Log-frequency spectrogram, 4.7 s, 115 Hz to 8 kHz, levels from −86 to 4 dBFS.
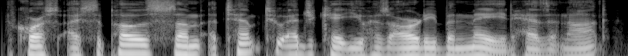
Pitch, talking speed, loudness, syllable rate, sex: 110 Hz, 205 wpm, -18 LUFS, 5.7 syllables/s, male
